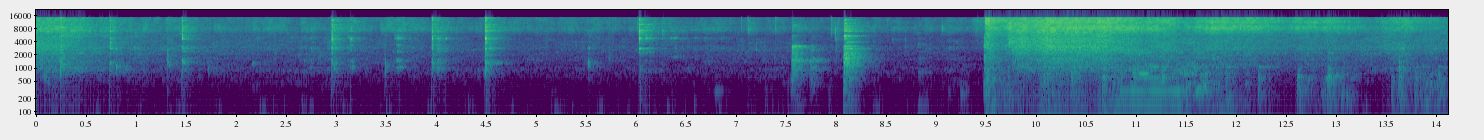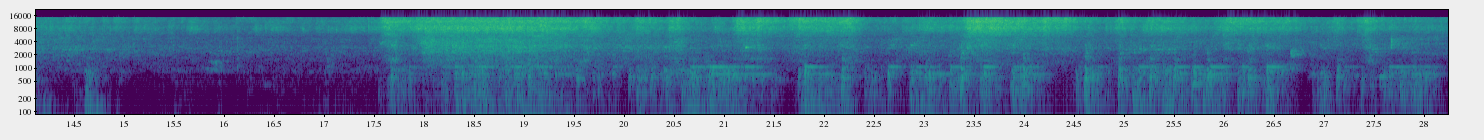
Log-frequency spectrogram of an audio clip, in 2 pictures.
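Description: Curry and turmeric paste sizzling in hot oil in a wok, while a wooden spatula scrapes and knocks against the pan as the shallots and dried anchovies are stirred. Sharp scrapes and knocks come first, then the sizzling rises loudly about ten seconds in and flares up again twice later.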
